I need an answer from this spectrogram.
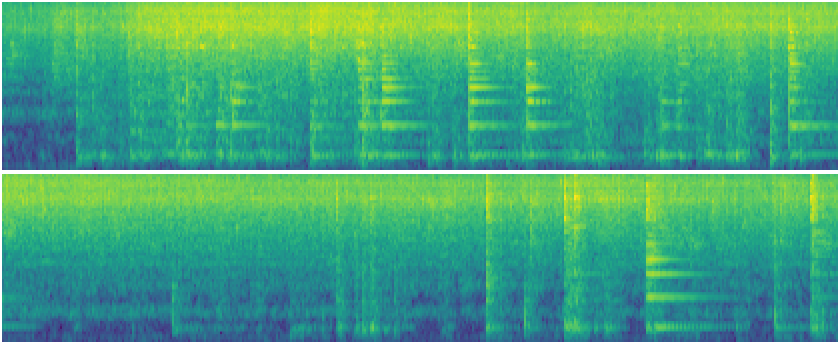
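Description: Curry masala sizzling in oil in an aluminium pot, stirred with a steel ladle that scrapes and clinks against the pot. It is the frying stage where the oil separates from the masala.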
